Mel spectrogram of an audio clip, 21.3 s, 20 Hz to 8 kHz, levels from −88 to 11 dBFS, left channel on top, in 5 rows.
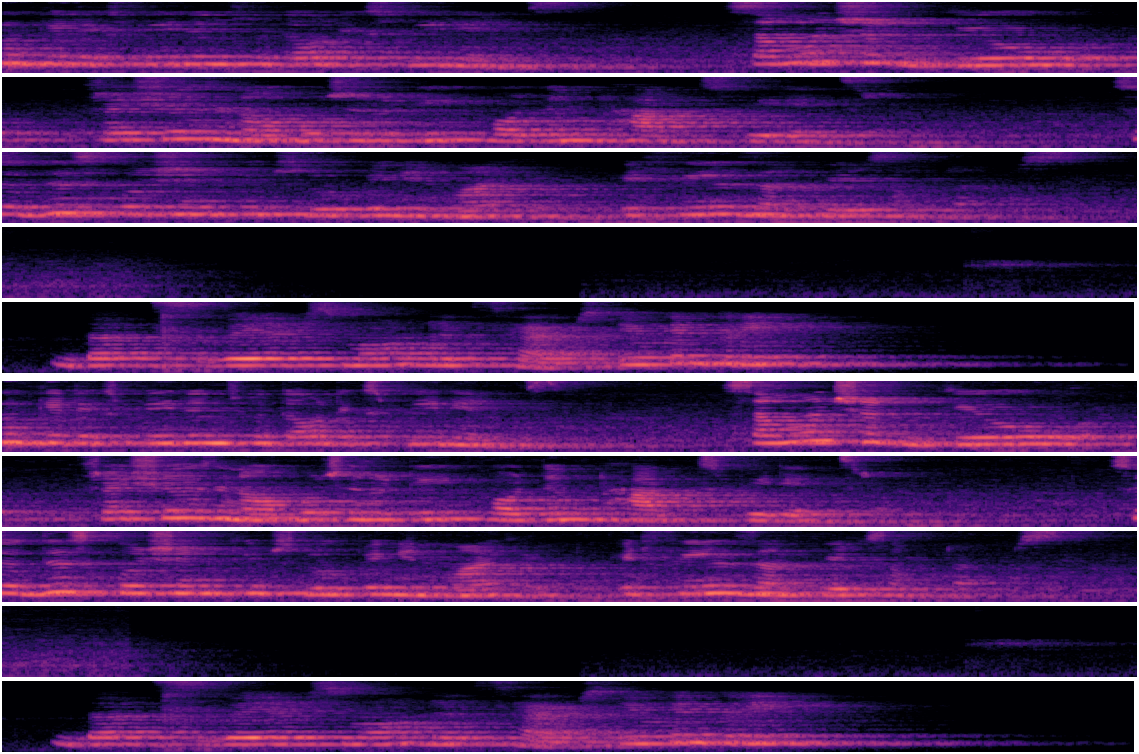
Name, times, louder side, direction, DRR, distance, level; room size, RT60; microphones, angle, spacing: voice 1, 0.0-2.1 2.7-7.9 8.3-13.2, right 3 dB, 65° right, 3 dB, 0.3 m, -29 dB
voice 2, 17.2-19.9, left 2 dB, 45° left, -5 dB, 0.4 m, -28 dB
3.0 x 2.1 x 4.0 m, 1.4 s
head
